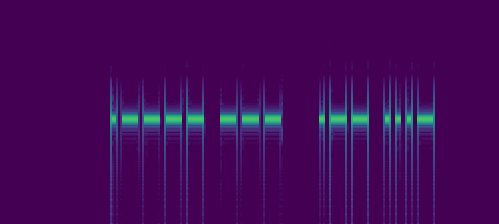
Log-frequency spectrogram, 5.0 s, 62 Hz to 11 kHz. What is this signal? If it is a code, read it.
Morse code, heard as a keyed tone, about 22 wpm, 700 Hz. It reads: 1O WV
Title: Winter Field Day Exchanges 22wpm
